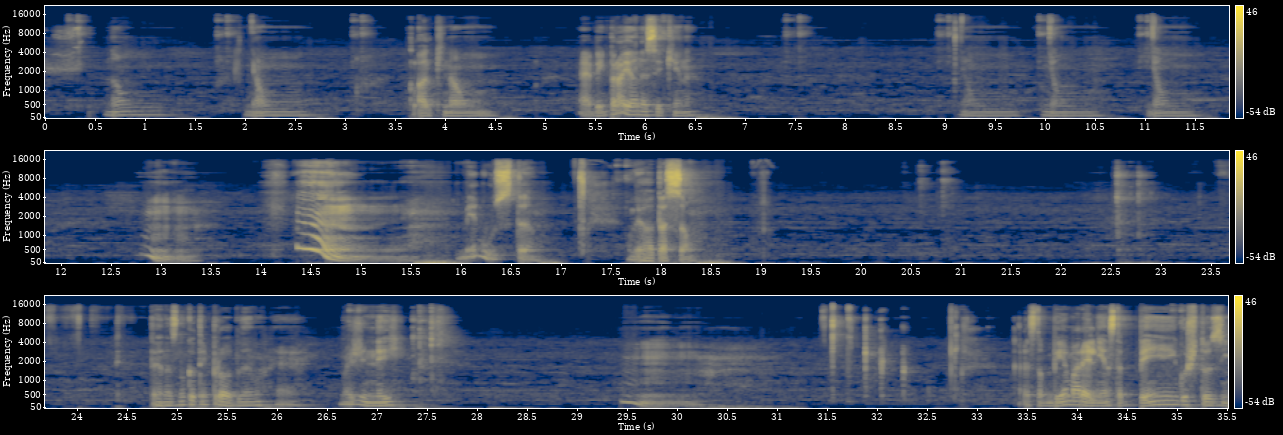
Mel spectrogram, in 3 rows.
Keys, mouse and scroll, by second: 0.1 click, 17.4-20.5 drag, 20.5 middle click, 20.7-21.0 scroll down 3, 22.7 KP_0, 26.6-29.6 drag, 34.8-35.5 drag.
